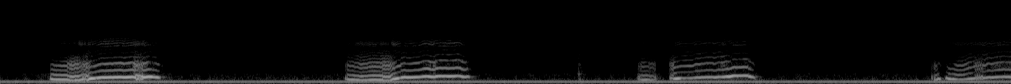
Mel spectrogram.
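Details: A sleeping five-year-old female British Shorthair cat, lying on top of a warm kotatsu in a quiet room, snores very loudly in drawn-out, nasal, almost whistled breaths about every three seconds, over a steady electrical hum.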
